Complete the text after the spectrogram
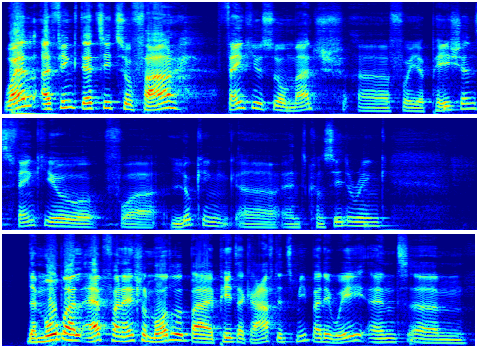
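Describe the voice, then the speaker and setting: A man's voice: medium pitch, expressive, a little slow. Hesitant Austrian man walking through a tutorial. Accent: Austrian German. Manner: hesitant, many ums and restarts, friendly. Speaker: tutorial presenter. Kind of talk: screen-share software tutorial.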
